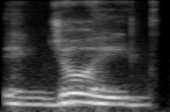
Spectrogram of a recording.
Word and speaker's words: enjoyed: El que sigue, enjoy, termina en el sonido de la I. La I también es una vocal, entonces lo pronuncio con una D. Yo digo enjoyed, ese verbo disfrutar.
